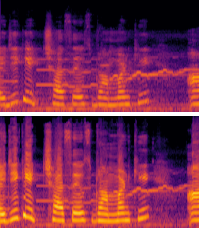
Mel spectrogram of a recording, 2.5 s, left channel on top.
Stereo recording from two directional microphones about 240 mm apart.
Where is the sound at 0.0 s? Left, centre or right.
Right.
